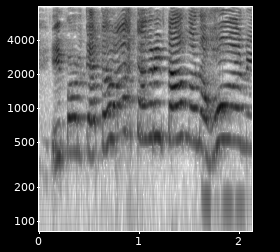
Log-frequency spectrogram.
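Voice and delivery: high, loud mock yell of an upset mother. Mom yelling at her daughter about the boss, loud and high. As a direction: shout it like a fed-up mom. Angry mother voiced in story.

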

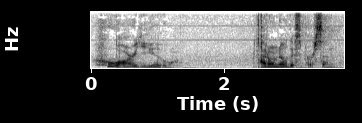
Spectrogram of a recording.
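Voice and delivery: disown them quietly; cold quiet rejection. Pretend. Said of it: "the Lord Jesus himself will say".

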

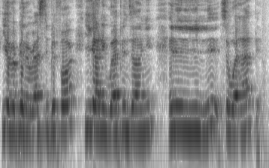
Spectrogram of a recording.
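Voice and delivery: loud, pushy police questioning; interrogating cop. Acted. Officer harassing a couple walking home, interrogating cop. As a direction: fire questions like a suspicious officer, loudly. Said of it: "No, it'd be more like".

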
